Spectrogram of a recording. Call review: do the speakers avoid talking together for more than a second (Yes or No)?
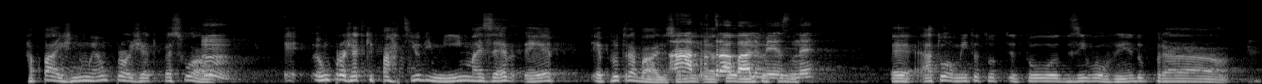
No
